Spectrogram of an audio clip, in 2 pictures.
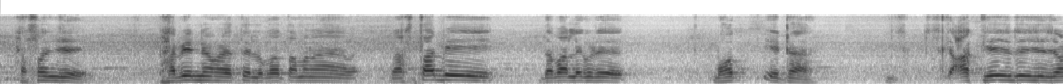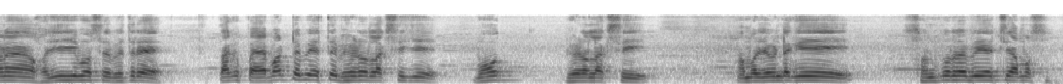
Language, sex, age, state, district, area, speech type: Odia, male, 45-60, Odisha, Subarnapur, urban, spontaneous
